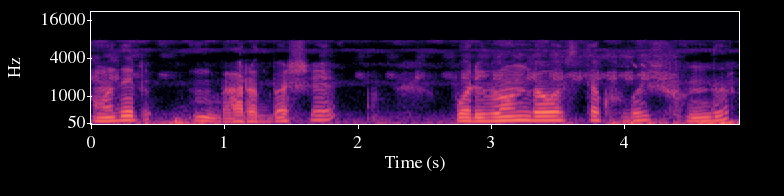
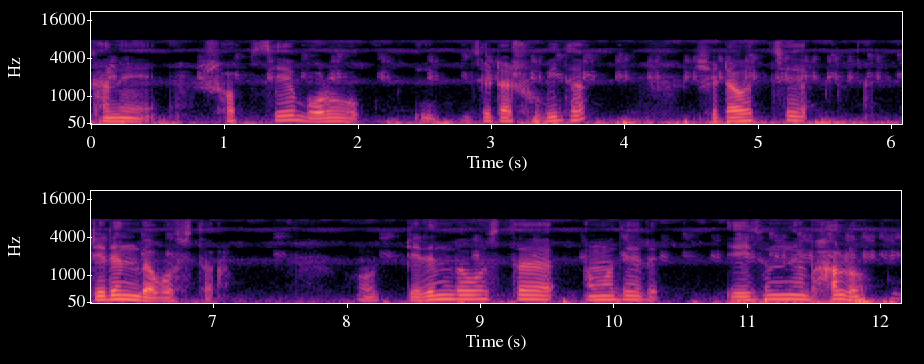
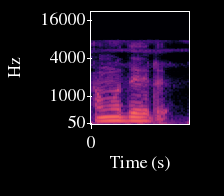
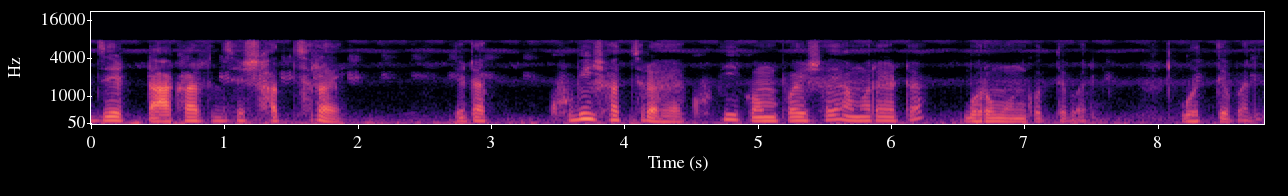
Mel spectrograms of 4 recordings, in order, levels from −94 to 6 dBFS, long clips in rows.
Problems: constant background noise, continuous background conversations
